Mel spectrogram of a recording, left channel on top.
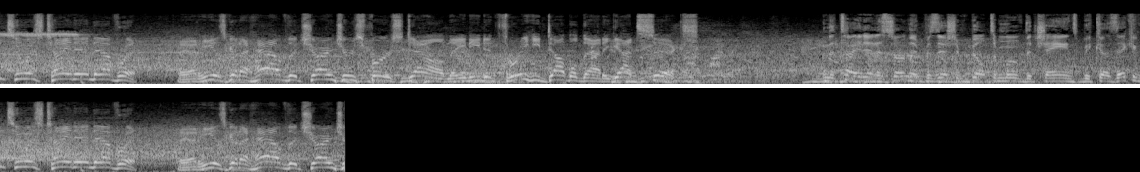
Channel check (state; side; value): drops out; right; at 3.5 s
